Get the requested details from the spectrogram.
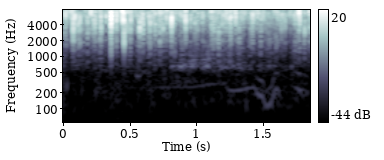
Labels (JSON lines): {"label": "biophony, cascading saw", "recorder": "SoundTrap 600 or HydroMoth"}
